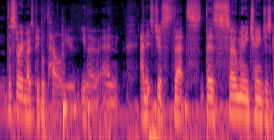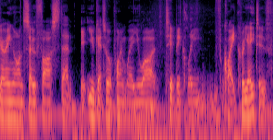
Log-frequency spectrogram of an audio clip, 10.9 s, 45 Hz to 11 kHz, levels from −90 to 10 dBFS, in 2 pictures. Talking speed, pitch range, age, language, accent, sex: 185 wpm, 105-130 Hz, 20-39, English, British, male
